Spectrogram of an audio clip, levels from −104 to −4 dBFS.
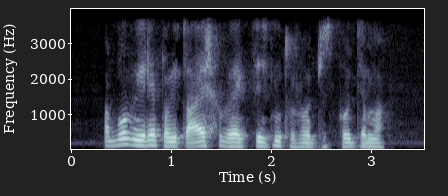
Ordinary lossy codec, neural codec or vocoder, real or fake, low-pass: AAC, 32 kbps; codec, 16 kHz, 2 kbps, FreqCodec, larger model; fake; 3.6 kHz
